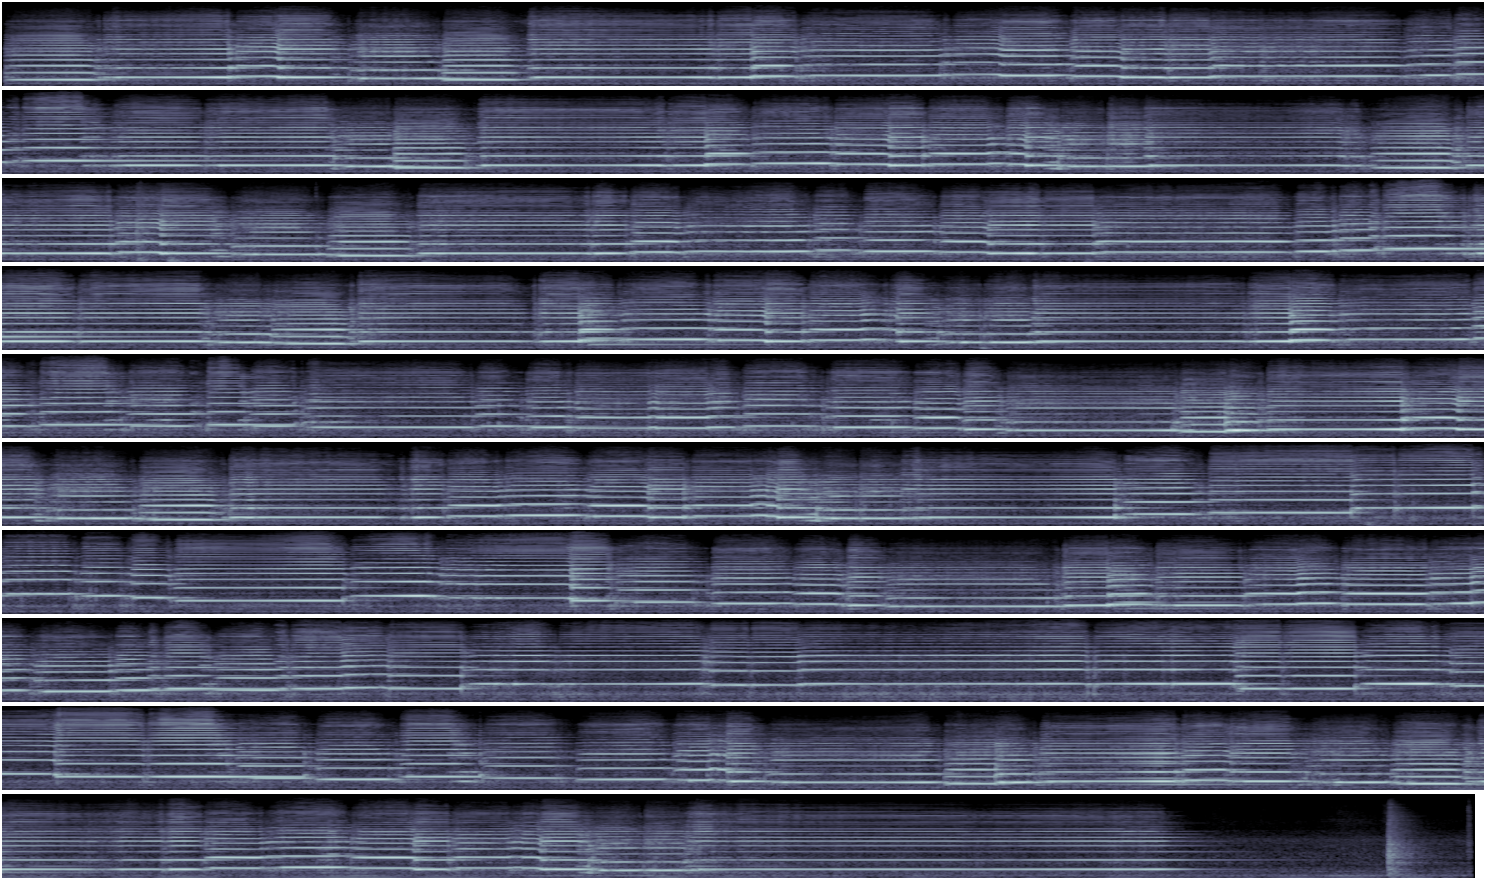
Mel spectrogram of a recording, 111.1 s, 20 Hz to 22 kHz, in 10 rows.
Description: Key: A minor
Form: Air
Fiddle
Henry-B-solo-fiddle-MP3.mp3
